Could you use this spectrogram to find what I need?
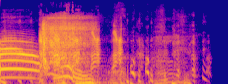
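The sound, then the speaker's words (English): A cat, Mr. Kitty, lets out a loud, drawn-out, strained meow, followed by several shorter, quieter mews that trail off into silence. “Because there's no one else here. Except for you, Mr. Kitty.”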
